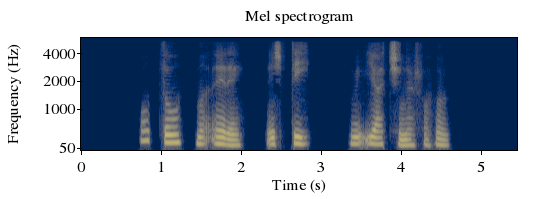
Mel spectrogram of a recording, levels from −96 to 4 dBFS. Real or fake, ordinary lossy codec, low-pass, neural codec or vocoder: fake; MP3, 32 kbps; 5.4 kHz; codec, 16 kHz, 0.3 kbps, FocalCodec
